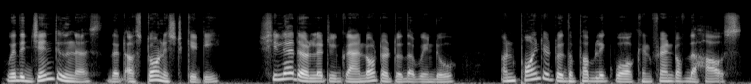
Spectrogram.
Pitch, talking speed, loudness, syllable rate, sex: 155 Hz, 200 wpm, -18 LUFS, 5.7 syllables/s, male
